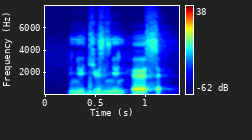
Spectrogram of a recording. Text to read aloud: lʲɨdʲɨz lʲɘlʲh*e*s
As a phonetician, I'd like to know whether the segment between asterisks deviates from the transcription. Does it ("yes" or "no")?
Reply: yes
